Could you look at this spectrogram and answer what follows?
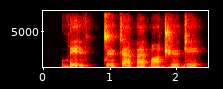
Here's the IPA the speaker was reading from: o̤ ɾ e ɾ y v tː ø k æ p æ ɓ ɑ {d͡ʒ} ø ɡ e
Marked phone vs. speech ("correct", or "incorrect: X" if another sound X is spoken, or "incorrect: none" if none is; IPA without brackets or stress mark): correct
